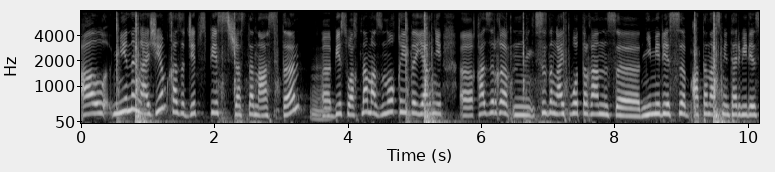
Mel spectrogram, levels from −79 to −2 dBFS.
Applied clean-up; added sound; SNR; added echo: none; Slam; 10 dB; none.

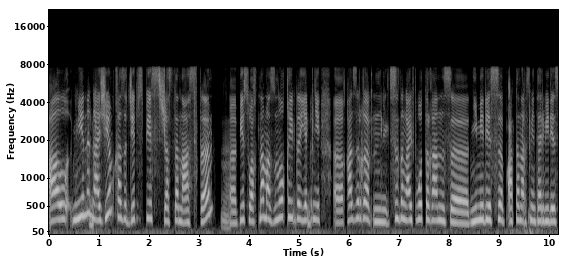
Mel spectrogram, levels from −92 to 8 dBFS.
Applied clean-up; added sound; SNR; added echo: neural diffusion model UNIVERSE++.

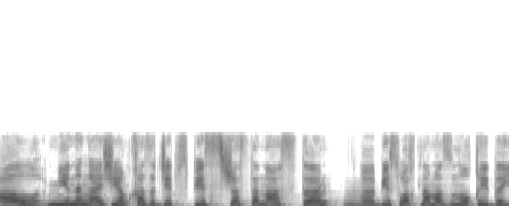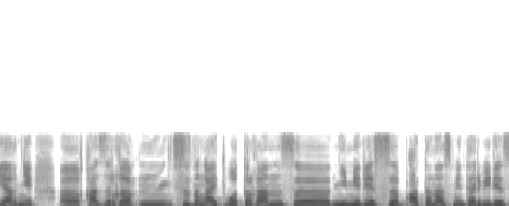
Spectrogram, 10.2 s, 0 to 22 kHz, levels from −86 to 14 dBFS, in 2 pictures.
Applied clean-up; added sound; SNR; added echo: none; none; none; none.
